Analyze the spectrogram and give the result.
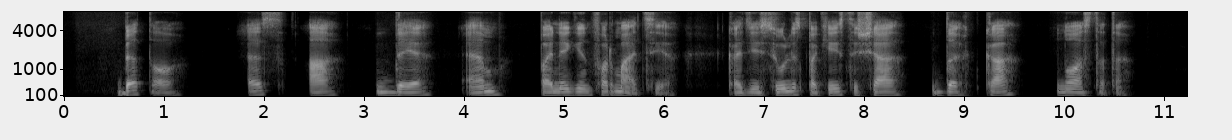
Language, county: Lithuanian, Šiauliai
